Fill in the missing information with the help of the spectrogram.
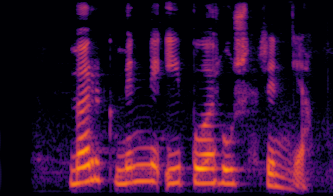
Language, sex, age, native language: Icelandic, female, 30-39, Icelandic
